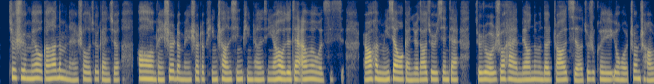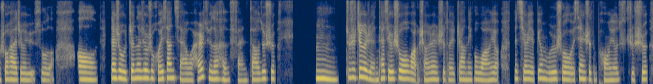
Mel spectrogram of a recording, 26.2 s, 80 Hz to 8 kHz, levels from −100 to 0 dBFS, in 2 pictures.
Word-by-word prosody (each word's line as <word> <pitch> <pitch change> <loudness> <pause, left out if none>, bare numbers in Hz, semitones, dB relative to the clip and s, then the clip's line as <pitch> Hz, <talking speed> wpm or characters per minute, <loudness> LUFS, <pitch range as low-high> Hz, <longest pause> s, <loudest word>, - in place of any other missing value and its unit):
就 245 - 0
是 235 -1 +1
没 215 0 +1
有 225 -1 +2
刚 210 0 +1
刚 225 +1 +3
那 235 - +1
么 220 -2 0
难 185 -2 -5
受。 195 +1 -3
就 205 +2 -7
感 190 -2 -4
觉： 185 0 -5 0.4
“哦， 210 -2 +4
没 195 -2 -1
事 225 +4 -1
儿 220 - -1
的 210 0 -2
没 190 -1 -4
事 195 +2 -4
儿 - - 0
的， 200 0 -5
平 195 +1 -5
常 200 -2 0
心 200 +1 -3
平 200 -2 -4
常 190 0 -3
心。” 195 0 -7
然 195 - +2
后 210 - +6
我 195 -1 +4
就 195 - +3
在 200 +2 +2
安 200 +1 +2
慰 210 0 +1
我 190 -2 -1
自 185 +2 -14
己， 190 - -17 0.4
然 195 +1 +3
后 - - +8
很 215 0 +1
明 195 0 +1
显 215 0 +4
我 200 0 +3
感 190 -2 -3
觉 180 0 -2
到， 190 +1 +1
就 200 +1 -2
是 195 - 0
现 195 0 -2
在， 190 -1 -2 0.3
就 195 - 0
是 200 - +2
我 190 -1 +2
说 210 +2 0
话 205 -1 +1
也 185 - 0
没 185 +1 -2
有 190 0 +2
那 200 +1 -2
么 195 -1 -2
地 190 0 0
着 190 +1 +1
急 190 -2 -4
了， 170 0 -2
就 200 +3 -5
是 200 - -5
可 200 0 -5
以 190 0 -1
用 195 -1 -2
我 185 -1 -2
正 220 -1 -2
常 185 -4 -3
说 195 +2 -1
话 195 - +1
的 190 - +2
这 190 +1 -4
个 185 - -2
语 180 0 -4
速 190 -1 -6
了。 175 - -6 0.5
哦， 195 -2 +4 0.3
但 235 0 +7
是 230 - +3
我 210 -2 +4
真 225 +3 +3
的 230 0 +3
就 230 0 +4
是 225 0 -1
回 205 -1 +2
想 235 +2 +4
起 230 -3 -5
来， 180 0 -3
我 180 - -4
还 205 +4 -1
是 250 - +5
觉 225 -5 -2
得 205 0 +1
很 190 -3 -3
烦 170 -1 -9
躁， 190 +1 -2
就 210 +3 0
是 215 -1 -2 0.8
嗯， 210 -4 +5
就 245 - -2
是 245 0 +1
这 265 +3 +5
个 250 - +8
人， 190 -4 -1
他 225 +3 +1
其 220 -1 +2
实 210 - +4
是 215 - 0
我 215 -2 +6
网 190 -4 0
上 185 -1 -3
认 200 0 0
识 195 - -5
的 185 -1 -6
这 190 - -6
样 195 -1 0
的 190 - -3
一 - - -4
个 200 - -4
网 185 -1 0
友。 190 -1 -2 0.3
那 220 - -1
其 215 +2 -4
实 205 - +2
也 200 - 0
并 220 +2 -1
不 195 0 -1
是 205 - +3
说 200 -1 +1
我 185 -1 -2
现 215 +3 0
实 200 -1 -2
的 185 - -15
朋 180 -1 -4
友， 185 0 -3
只 195 - -15
只 190 - -7
是 200 +2 0
195 Hz, 330 characters per minute, -24 LUFS, 190-210 Hz, 0.8 s, 后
